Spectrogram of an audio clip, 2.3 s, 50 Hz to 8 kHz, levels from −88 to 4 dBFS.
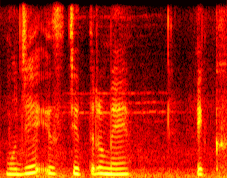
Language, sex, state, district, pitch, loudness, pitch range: Hindi, female, Madhya Pradesh, Bhopal, 255 Hz, -16 LUFS, 245-265 Hz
